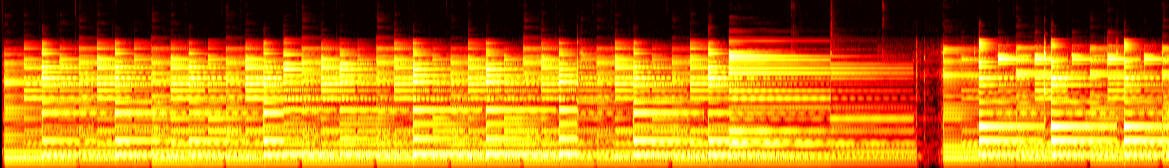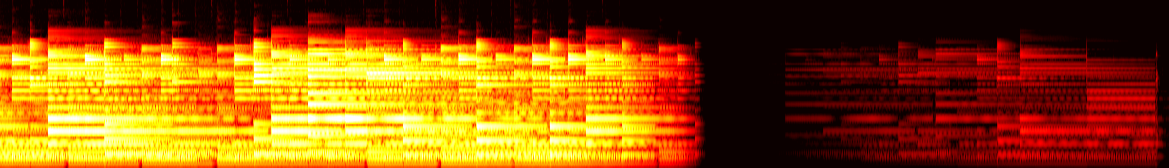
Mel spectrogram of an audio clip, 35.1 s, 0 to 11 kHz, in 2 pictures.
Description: PRS NF 53 Alle Kombinationen Cleansound; Blue Matteo

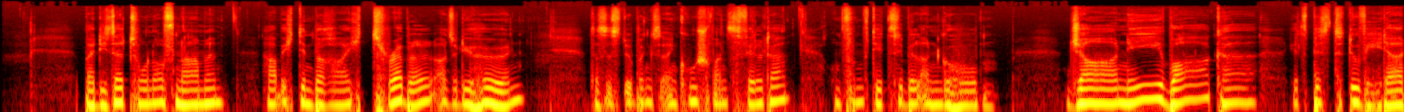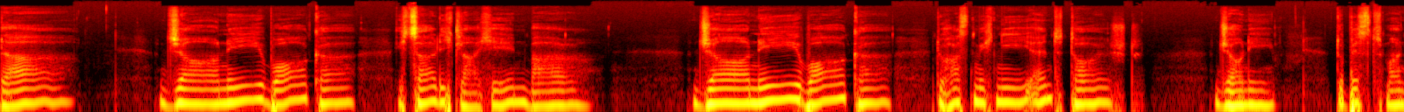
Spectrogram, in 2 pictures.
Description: Akustik Duo; selbst abmischen

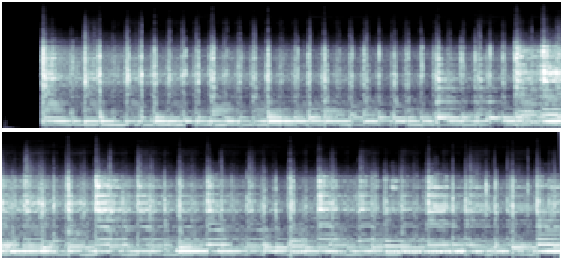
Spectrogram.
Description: DI Aufnahme EQ vor Plug in

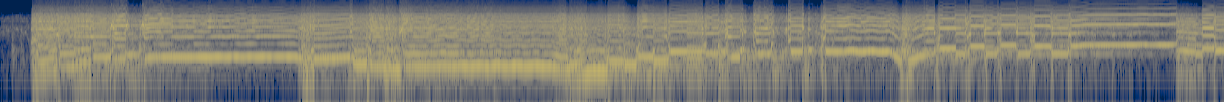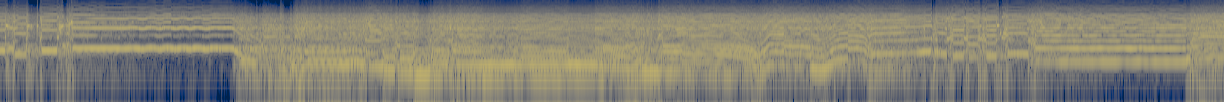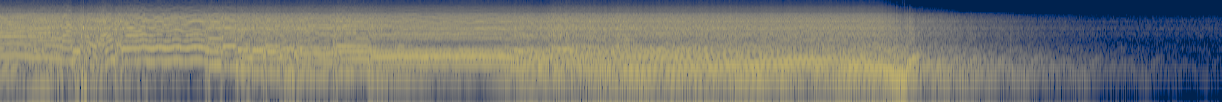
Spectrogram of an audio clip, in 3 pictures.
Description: Gitarren Plug ins im Vergleich Highgain Lead; S-Gear

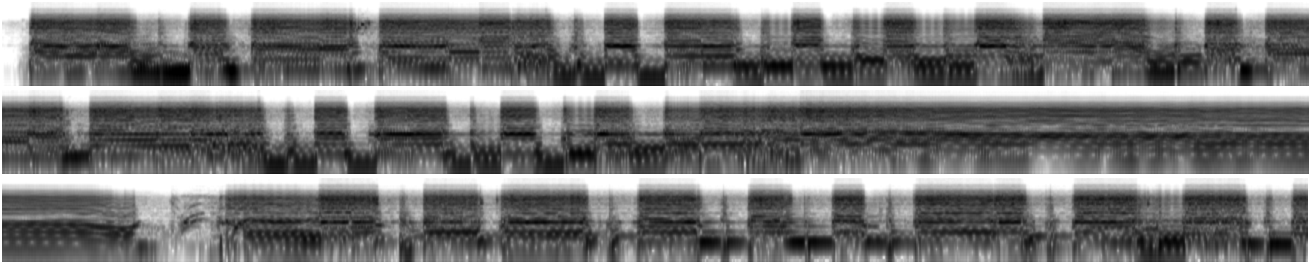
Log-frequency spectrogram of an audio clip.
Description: Gitarren Plug ins im Vergleich Logic Amp Designer Highgain Rhythm

